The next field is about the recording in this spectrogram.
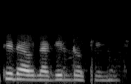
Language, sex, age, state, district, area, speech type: Marathi, female, 18-30, Maharashtra, Gondia, rural, conversation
